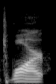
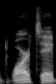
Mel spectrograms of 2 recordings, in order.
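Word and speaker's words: Duarte: lead about three minutes later it was Mark dwart and according to the Rapid City notes that's how you say his name even though a lot of people would say dwarte based on um you know people have similar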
